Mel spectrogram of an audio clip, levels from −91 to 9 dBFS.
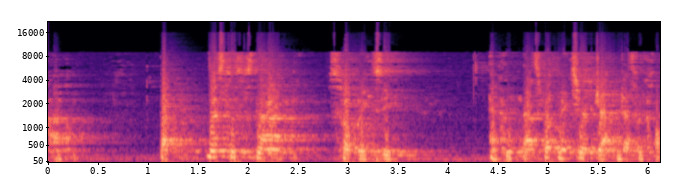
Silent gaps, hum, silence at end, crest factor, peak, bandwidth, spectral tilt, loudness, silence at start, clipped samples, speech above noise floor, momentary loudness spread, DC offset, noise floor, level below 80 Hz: none; none; 0 s; 10 dB; 0 dBFS; 17 kHz; -4.5 dB/octave; -8 LUFS; 0 s; 0.5%; 26 dB; 16 LU; under 0.1%; -33 dBFS; -32 dBFS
